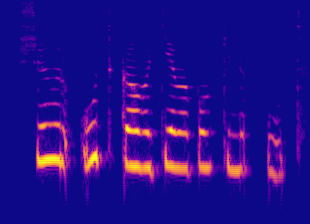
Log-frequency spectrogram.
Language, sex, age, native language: Icelandic, female, 10, Icelandic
